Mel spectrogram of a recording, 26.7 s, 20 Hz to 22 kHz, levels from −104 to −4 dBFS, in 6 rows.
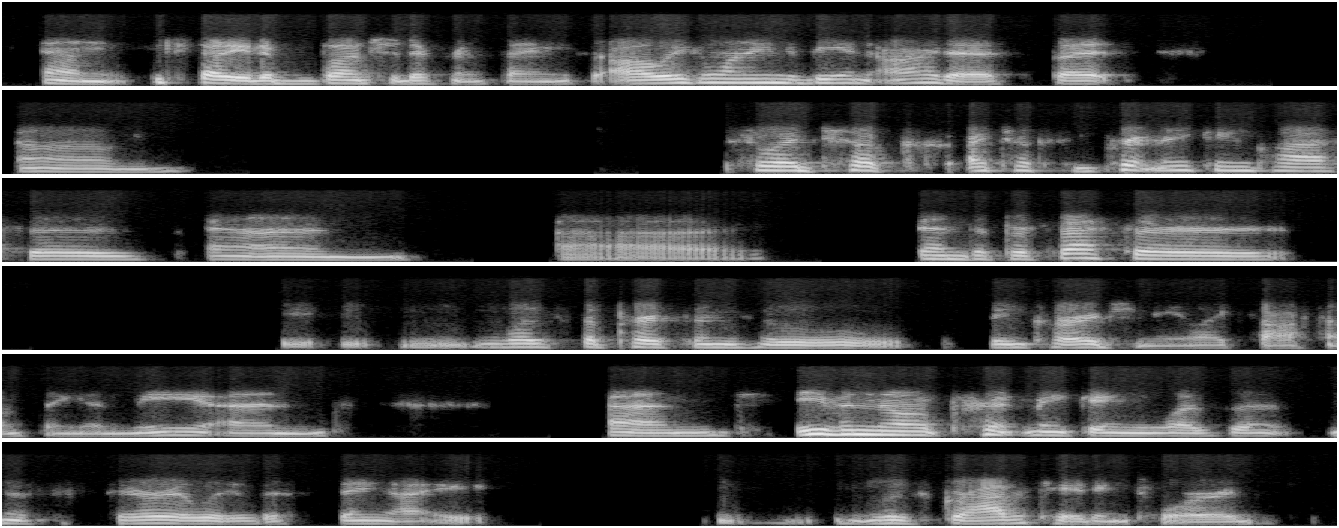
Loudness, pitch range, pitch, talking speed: -25 LUFS, 145-195 Hz, 160 Hz, 115 wpm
